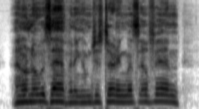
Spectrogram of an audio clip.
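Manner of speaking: very high-pitched Italian mobster voice. Slipping into a voice a listener then calls Italian: Don Corleone voice. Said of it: "you turned Italian?".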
